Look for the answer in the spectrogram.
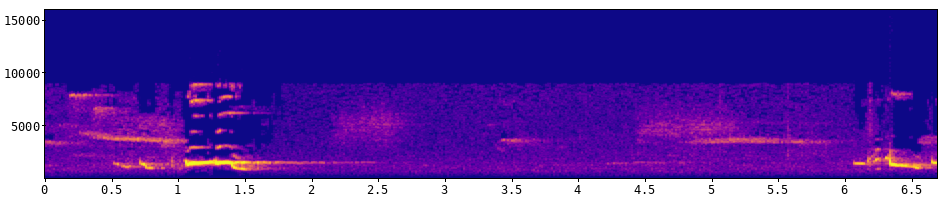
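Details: Fluty Black-naped oriole song, recorded in 2020 for the National Institute of Biological Resources: a rich whistled phrase with a long held note, a quiet pause, then the next mellow phrase starting near the end.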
